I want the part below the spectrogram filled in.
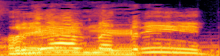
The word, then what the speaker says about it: Real Madrid: I'm about to get on you for your lack of Spanish. – Real Madrid.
